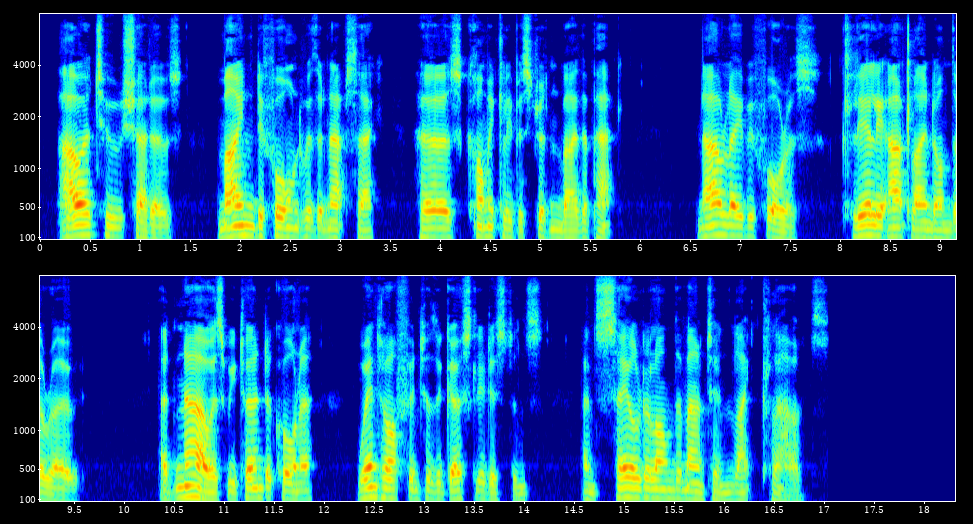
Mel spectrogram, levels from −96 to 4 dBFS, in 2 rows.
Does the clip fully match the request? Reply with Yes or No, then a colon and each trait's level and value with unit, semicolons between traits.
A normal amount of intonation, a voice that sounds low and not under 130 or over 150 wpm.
Yes: average, 3.5 semitones; low, 115 Hz; average, 140 wpm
